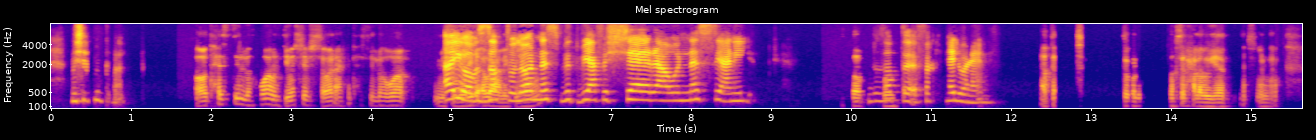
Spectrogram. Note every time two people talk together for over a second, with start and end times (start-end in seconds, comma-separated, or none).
4.9-6.1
